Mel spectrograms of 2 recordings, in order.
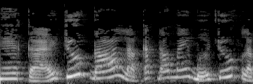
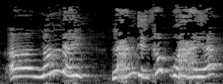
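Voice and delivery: put-on angry kid scolding; 9 semitones higher than usual. Little brother scolds the crying ghost, angry. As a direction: yell at the crying ghost to shut up. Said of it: "tức lên".

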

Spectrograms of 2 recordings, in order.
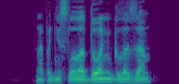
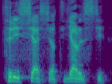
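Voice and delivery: ordinary delivery

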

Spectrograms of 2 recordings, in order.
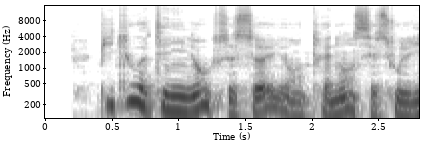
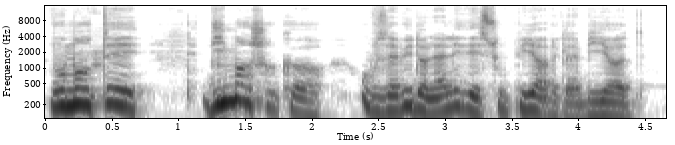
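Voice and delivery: loud, high accusation easing slightly; acted scolding outburst; growing anger; 6 semitones higher, 7 dB louder than usual. A narrator's reading. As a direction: hurl the charge angrily. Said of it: "dont la colère s'augmentait".

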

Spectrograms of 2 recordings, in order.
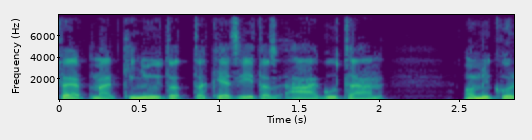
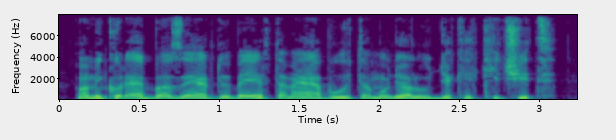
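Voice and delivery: higher-pitched agitated confession, pitch swinging upward; captive recounting his escape; 8 semitones higher than usual. A narrator's reading. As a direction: plead your story as the captured man, high and urgent.

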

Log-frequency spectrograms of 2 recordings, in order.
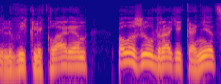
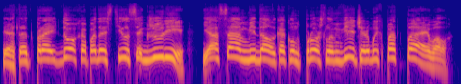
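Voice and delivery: very high-pitched complaint; aggrieved accuser; 13 semitones higher than usual. A narrator's reading. Farmer accusing rival over blue ribbon, aggrieved. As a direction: protest in a high, indignant voice.

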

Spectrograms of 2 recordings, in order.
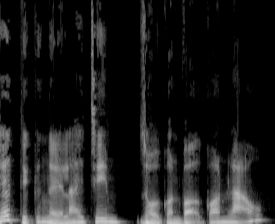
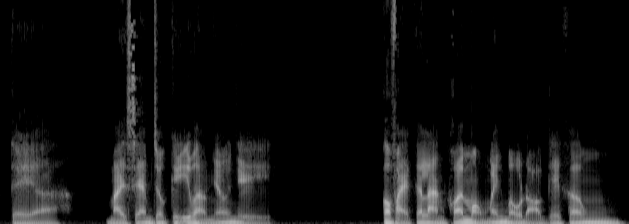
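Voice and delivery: low, soft master's voice; old master, knowing; 7 semitones lower, 5 dB quieter than usual. A narrator's reading. Old master pointing out red smoke to his disciple, low and knowing. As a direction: drop low and quiet, like an old teacher.

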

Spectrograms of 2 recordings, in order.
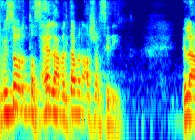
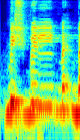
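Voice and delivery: ordinary talk, nothing marked

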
